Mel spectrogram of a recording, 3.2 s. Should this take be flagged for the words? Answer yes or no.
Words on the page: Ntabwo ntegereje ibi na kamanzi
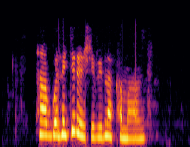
no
